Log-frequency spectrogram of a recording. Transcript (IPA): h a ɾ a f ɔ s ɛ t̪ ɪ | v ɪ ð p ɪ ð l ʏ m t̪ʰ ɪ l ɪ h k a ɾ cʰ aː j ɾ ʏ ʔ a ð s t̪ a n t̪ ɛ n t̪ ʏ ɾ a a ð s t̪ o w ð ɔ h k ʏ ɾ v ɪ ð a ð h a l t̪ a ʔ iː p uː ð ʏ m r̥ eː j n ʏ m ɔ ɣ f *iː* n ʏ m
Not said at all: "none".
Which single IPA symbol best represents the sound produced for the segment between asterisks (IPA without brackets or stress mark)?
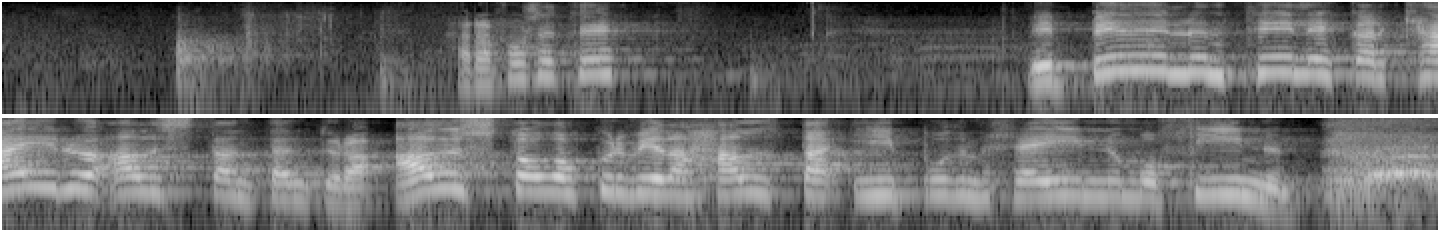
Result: iː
